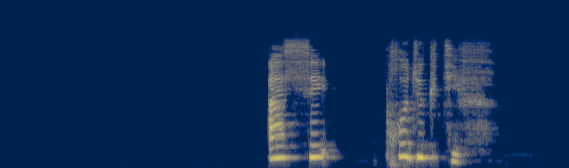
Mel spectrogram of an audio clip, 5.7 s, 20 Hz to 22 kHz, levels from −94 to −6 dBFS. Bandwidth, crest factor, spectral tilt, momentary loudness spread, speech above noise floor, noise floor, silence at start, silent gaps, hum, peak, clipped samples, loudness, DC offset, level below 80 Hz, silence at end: 8.6 kHz; 22 dB; -4 dB/octave; 19 LU; over 62 dB; under -90 dBFS; 2.7 s; none; none; -10 dBFS; under 0.1%; -29 LUFS; under 0.1%; -76 dBFS; 0.85 s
